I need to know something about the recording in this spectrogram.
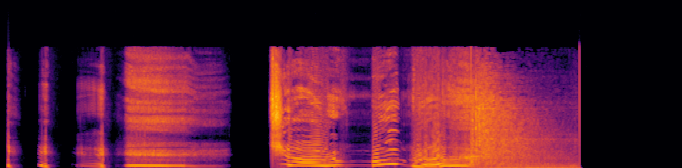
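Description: A cartoonish man's voice sings warbling, wavering notes close up.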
